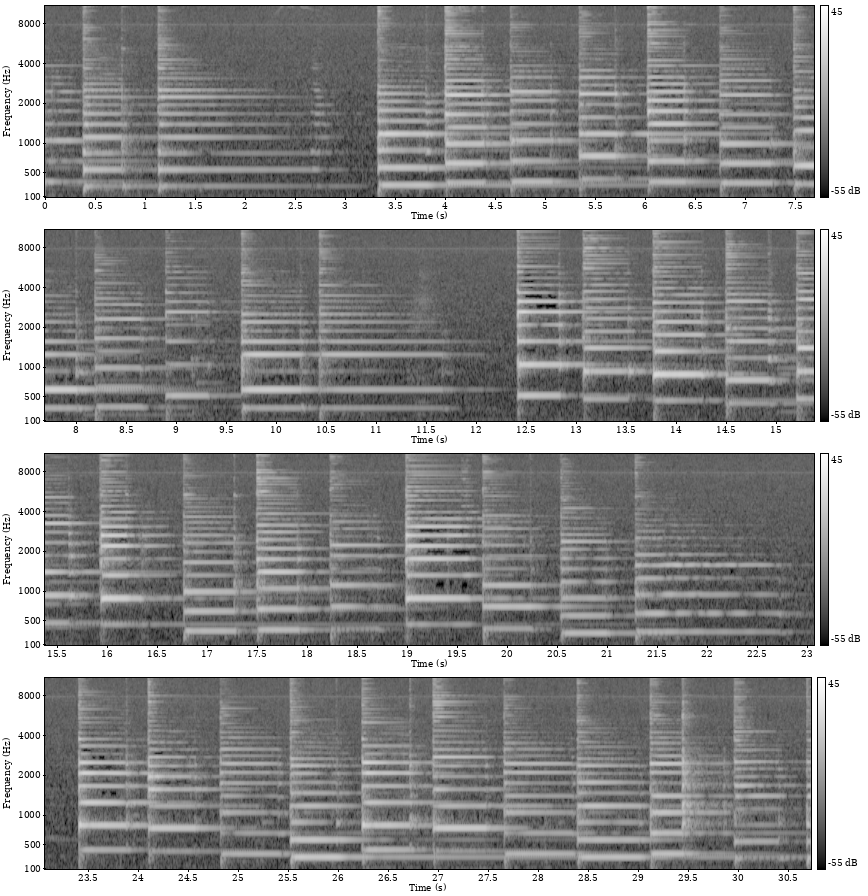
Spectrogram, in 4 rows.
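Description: Ibanez AG95 hollow-body archtop guitar playing a bossa nova lead melody slowly, one picked note at a time, each note left to ring. Short breaks about 3, 12 and 23 seconds in divide the phrases.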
